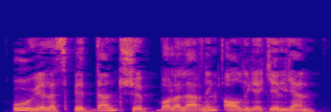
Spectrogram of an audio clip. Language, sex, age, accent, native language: Uzbek, male, 18-24, Farg'ona, Uzbek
